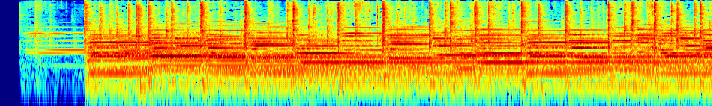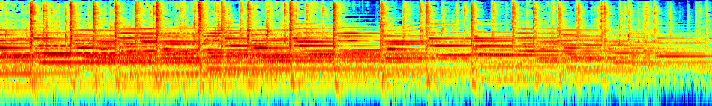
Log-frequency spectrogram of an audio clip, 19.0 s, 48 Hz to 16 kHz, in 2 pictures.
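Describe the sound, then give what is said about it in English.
The 35-bell carillon in St. John's Kirk rings out continuously as its player strikes the pedals, layered with steady mechanical clunks and knocks from the pedals, a rapid irregular thudding that stands out against the ringing tones. “In fact, you can hear in that, what you hear more than the bells is the sound of him whacking these pedal things.”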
